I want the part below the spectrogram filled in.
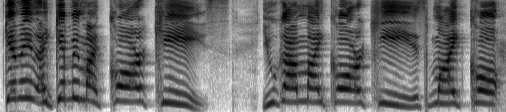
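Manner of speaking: mock drunk yelling over car keys; hammed-up shout for the keys. Guests yelling again at each other.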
